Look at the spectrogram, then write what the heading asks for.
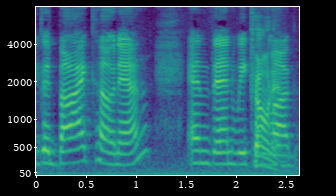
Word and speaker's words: Conan: Just Conan. It's not Yeah, it's notan. It's not Dutch. Uh, Conan.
